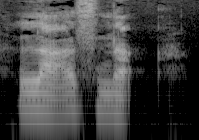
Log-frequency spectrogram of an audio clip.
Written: laz na

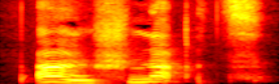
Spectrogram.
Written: banxnaqtz

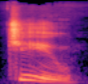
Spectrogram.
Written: chi'w

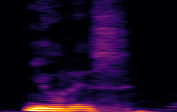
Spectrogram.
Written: yores

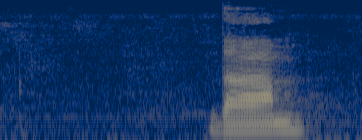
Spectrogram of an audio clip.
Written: daam

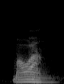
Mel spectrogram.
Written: mawang

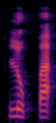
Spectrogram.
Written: lupa

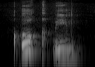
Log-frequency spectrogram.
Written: quqbil

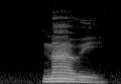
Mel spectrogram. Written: nawi

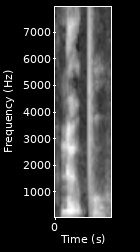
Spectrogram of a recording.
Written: nwpu

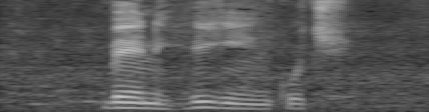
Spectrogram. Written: ben riging kuch

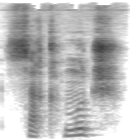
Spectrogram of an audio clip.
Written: saqmutx

